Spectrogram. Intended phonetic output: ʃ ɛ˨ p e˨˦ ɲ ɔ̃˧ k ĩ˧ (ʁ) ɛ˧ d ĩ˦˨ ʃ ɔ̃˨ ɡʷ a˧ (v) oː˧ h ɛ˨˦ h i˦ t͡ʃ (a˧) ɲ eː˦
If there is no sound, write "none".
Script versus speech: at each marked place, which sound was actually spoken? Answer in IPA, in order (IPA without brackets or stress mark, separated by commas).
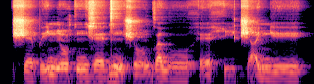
ɣ, w, a˨˦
